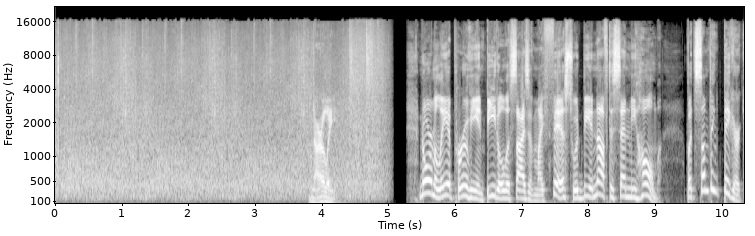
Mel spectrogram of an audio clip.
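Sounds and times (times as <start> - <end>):
steady dense rushing of water: 0.0 - 5.1
wind-like hiss: 0.0 - 5.1
speech: 3.8 - 4.4, 5.5 - 10.3.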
